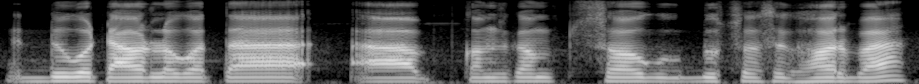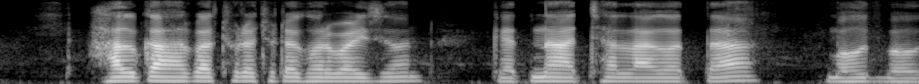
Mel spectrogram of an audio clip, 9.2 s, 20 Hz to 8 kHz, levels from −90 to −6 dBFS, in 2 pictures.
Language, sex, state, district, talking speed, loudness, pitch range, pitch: Bhojpuri, male, Bihar, Gopalganj, 155 wpm, -22 LUFS, 130-140 Hz, 135 Hz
